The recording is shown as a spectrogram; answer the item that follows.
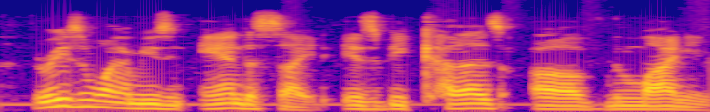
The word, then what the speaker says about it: andesite: Yes, some people say andersite, and I just have to make sure that I'm saying it correctly. The reason why I'm using andesite is because of the mining rate.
